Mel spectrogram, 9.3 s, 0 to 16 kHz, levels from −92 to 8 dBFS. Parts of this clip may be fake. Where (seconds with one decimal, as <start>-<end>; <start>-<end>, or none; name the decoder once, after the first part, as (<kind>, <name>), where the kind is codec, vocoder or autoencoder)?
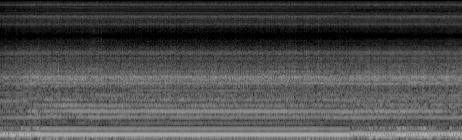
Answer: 0.0-0.8 (vocoder, BigVGAN v2); 7.0-9.3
